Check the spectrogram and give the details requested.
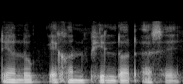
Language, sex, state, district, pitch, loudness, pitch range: Assamese, male, Assam, Hailakandi, 100 Hz, -17 LUFS, 95-105 Hz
